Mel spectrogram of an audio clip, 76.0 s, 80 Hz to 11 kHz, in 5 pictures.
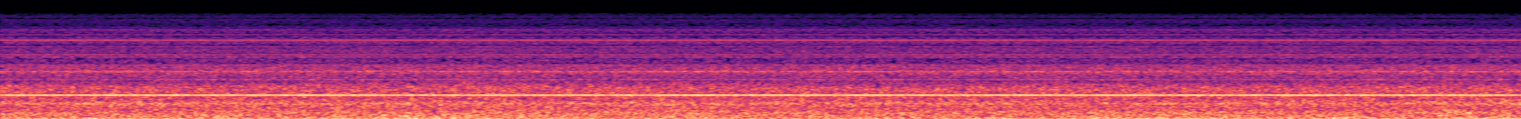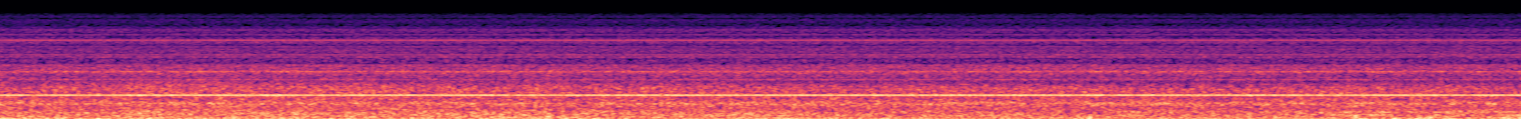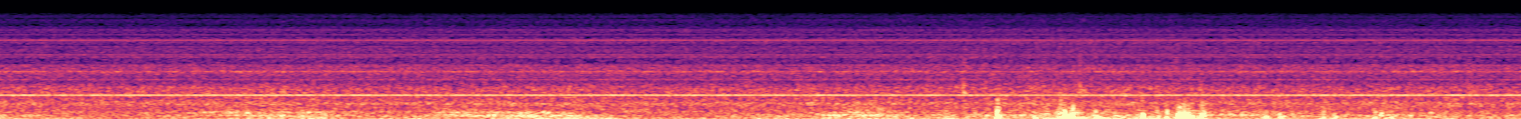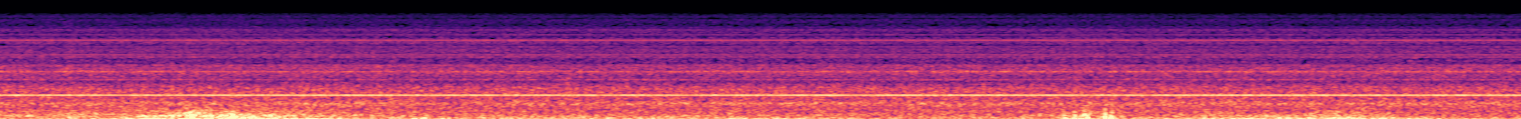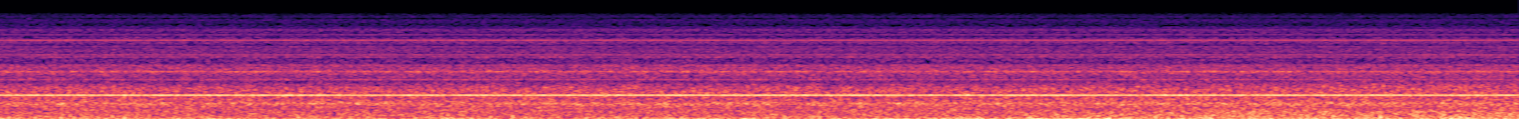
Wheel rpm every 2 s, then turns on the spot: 0, 0, 0, 0, 0, 0, 0, 0, 0, 0, 0, 0, 0, 0, 0, 0, 0, 0, 0, 0, 0, 0, 0, 0, 0, 0, 0, 0, 0, 0, 0, 0, 0, 0, 0, 0, 0, 0.
none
